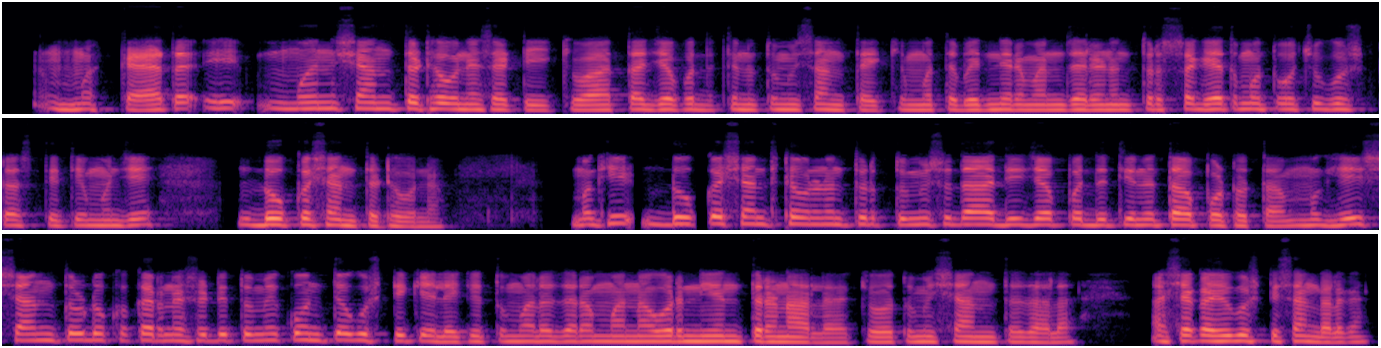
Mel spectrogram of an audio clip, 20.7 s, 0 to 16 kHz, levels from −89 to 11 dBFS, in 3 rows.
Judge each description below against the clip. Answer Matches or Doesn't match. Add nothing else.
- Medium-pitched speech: Matches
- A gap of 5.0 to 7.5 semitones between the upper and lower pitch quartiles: Doesn't match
